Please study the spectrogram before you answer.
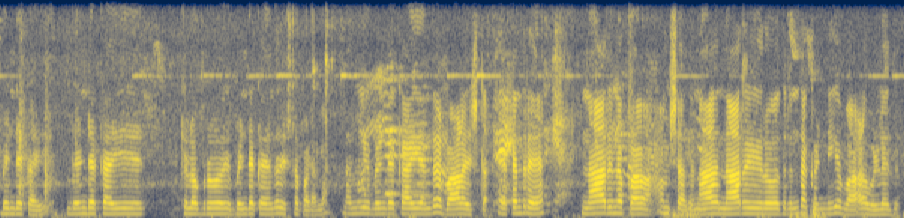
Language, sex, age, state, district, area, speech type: Kannada, female, 30-45, Karnataka, Vijayanagara, rural, spontaneous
